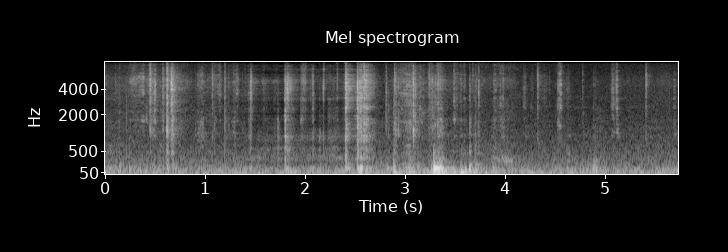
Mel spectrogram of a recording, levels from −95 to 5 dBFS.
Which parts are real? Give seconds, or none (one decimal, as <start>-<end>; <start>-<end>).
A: 0.0-1.4; 2.7-5.7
